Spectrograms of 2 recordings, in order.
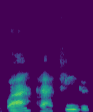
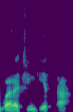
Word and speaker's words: Guaratinguetá: Nesse caso, a guara tingu guarating não, guaratingá.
